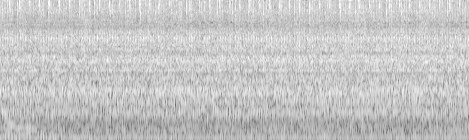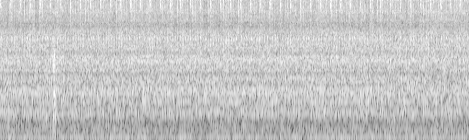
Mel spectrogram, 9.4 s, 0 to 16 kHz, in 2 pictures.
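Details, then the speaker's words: 2014 truck with a defective oil cooler, idling: steady idle with a faint knocking noise under the engine note; cause of the knock unclear. "You hear that knocking noise though?"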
